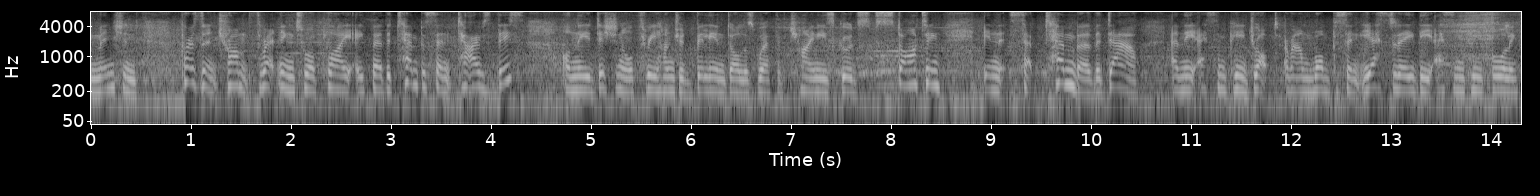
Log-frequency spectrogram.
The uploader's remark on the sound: live from the New York Stock Exchange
